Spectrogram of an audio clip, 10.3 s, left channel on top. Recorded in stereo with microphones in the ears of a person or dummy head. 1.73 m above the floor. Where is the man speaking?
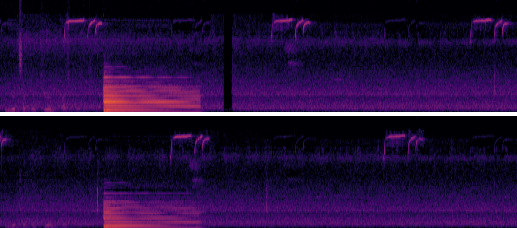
65° left (ahead or behind), 1.0 m.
